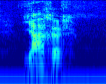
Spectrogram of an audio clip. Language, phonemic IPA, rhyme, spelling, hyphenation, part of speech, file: Dutch, /ˈjaːɣər/, -aːɣər, jager, ja‧ger, noun, Nl-jager.ogg
- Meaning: 1. hunter 2. destroyer (type of warship) 3. fighter, combat aeroplane 4. jaeger, light infantry rifleman, ranger 5. skua, any bird of the genus Stercorarius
